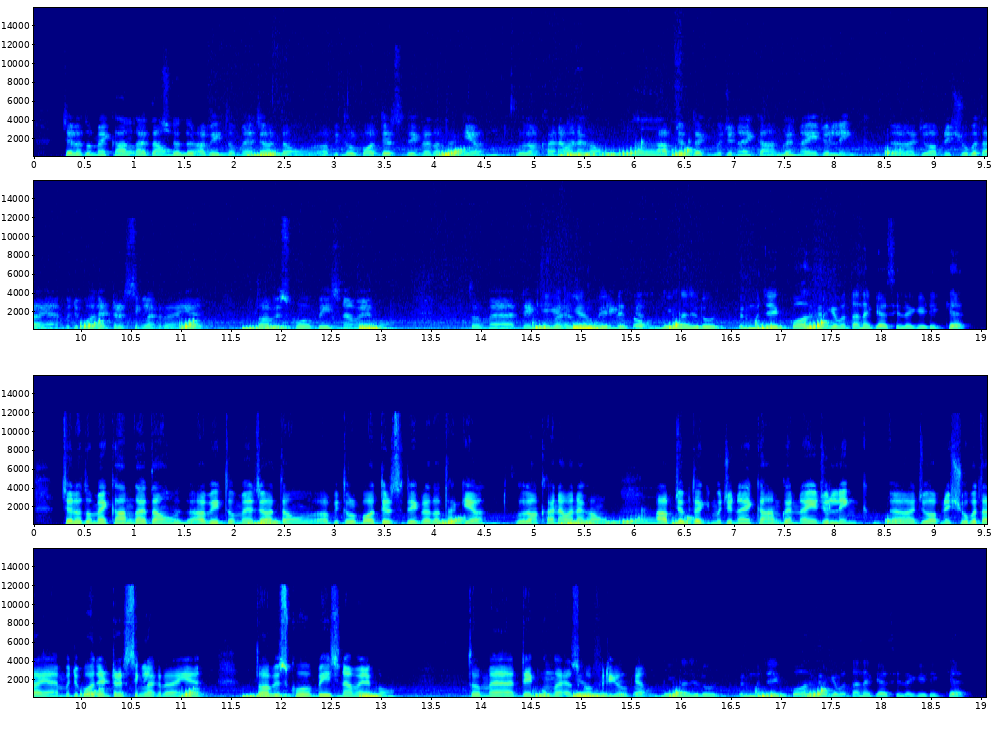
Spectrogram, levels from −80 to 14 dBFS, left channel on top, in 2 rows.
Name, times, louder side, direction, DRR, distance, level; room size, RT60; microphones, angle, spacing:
voice 1, 0.0-4.5 4.8-13.2 13.9-15.7, right 6 dB, 50° right, 0.3 m, -39 dB
voice 2, 0.8-2.2 3.0-3.1 4.5-4.7 6.0-6.3 7.4-7.8 9.5-9.6 14.6-18.8, left 4 dB, 40° left, 0.3 m, -41 dB
sound 1, 1.7-17.9, left 2 dB, 80° left, 0.6 m, -37 dB
4.9 x 2.2 x 2.7 m
head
